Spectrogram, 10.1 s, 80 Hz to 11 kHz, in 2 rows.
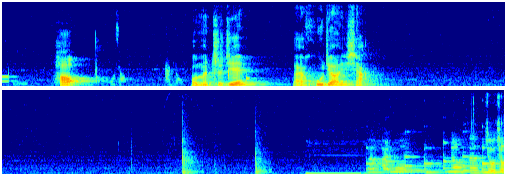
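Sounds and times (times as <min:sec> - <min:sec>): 
speech: 0:00.6 - 0:00.9, 0:01.9 - 0:03.8
mobile phone low buzz: 0:08.1 - 0:08.8
mobile phone incoming call ringtone melody: 0:08.6 - 0:10.0.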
